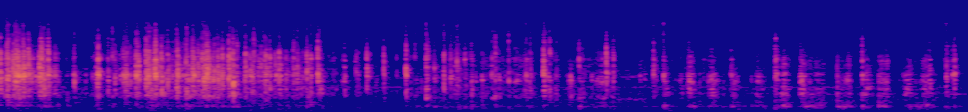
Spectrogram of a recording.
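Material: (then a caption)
Plastic. Fingertips type rapidly on a full-size RGB-backlit plastic mechanical computer keyboard, its hollow keys sitting on a solid base. A dense flurry of bright, pattering clicks fills the first three seconds, then thins into quicker separate taps that stay sharp and short, with almost no low end.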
